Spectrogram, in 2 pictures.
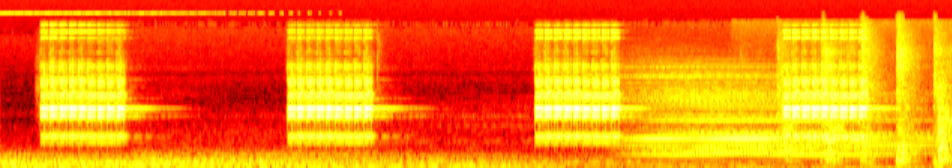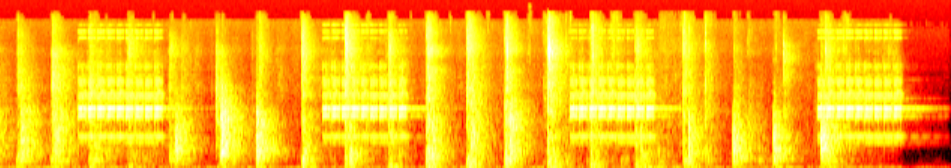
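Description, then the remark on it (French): A telephone, found under a cushion in the living room, rings in evenly spaced, bright tonal bursts over a low rumble, then the ringing turns into a quicker, denser run of loud pulsing trills that continues to the end. No one speaks. “Je cherchais mon téléphone.”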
